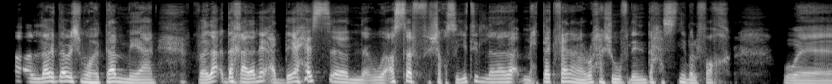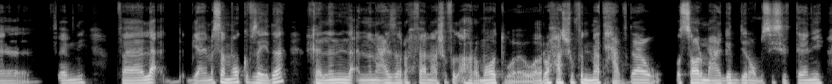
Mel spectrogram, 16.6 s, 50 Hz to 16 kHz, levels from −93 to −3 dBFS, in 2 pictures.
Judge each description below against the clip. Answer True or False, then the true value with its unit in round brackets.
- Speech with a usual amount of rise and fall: True (3.9 semitones)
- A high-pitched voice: False (125 Hz)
